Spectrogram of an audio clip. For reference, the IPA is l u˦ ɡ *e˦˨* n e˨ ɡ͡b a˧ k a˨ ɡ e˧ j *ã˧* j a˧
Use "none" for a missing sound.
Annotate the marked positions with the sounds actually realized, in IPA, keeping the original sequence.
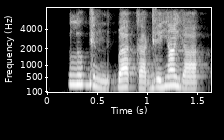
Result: e˦˨, ã˦

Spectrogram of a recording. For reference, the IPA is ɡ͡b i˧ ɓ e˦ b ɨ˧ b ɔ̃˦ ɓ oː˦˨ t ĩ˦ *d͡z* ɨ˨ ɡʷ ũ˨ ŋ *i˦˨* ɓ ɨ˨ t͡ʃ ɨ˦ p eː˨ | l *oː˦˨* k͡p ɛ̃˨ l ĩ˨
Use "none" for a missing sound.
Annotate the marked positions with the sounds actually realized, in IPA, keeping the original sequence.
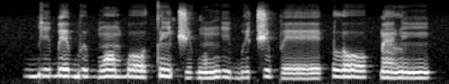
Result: t͡ʃ, i˦˨, oː˦˨

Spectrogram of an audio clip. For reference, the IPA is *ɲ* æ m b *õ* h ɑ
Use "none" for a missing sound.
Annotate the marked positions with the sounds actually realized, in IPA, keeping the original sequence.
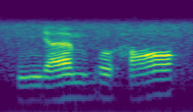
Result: ɲ, o

